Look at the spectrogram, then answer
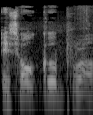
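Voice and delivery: bad, terrible, put-on fake British accent. Retelling a getaway, speaker adds a line in a terrible british accent. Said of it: "that's a terrible British accent".

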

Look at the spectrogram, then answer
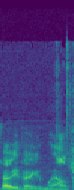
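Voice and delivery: eerie, unsettling, spooky delivery. Answering a cheerful greeting from another speaker, sounding creepy. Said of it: "She made that sound creepy".

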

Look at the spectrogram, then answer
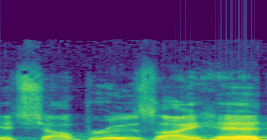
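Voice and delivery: ordinary delivery

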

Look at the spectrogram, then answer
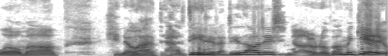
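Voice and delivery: completely sincere, dead-serious, earnest tone. Retelling what she said about her audition: imitating her serious tone. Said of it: "how serious she says".

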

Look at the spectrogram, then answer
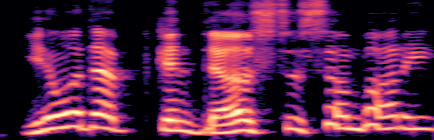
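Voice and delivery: very high voice, choked up, catching with emotion. Telling others about a dad who trusted the community with his kid: choked up with emotion. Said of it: "I'm getting a little fucking choked up".

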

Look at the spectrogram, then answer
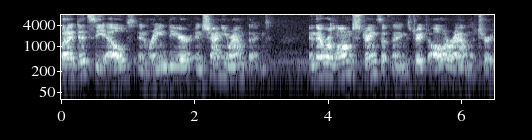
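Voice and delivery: ordinary delivery, nothing marked

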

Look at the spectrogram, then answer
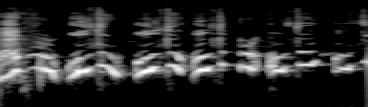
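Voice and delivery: very high, loud, excited cheering.

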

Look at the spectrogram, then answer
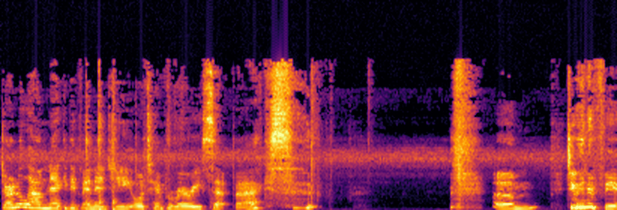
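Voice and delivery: loud, slow speech with laughter running through it. Reading a message aloud to someone, laughing while reading. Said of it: "I'm laughing".

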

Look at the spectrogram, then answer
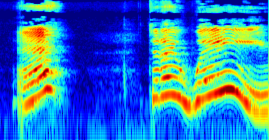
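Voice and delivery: very slow, loud, high, stretched-out, drawn-out shout. A princess repeats her own question, shouted. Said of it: "shouted the princess".

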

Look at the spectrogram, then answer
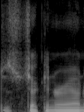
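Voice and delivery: plain

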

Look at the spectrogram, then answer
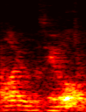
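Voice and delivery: mock low, soft put-on phone voice.

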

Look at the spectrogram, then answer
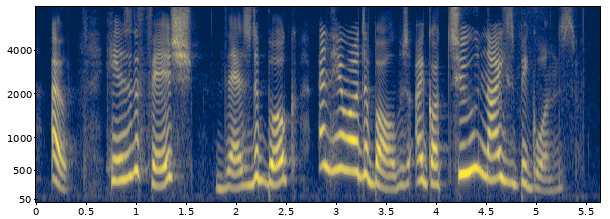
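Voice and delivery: plain

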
